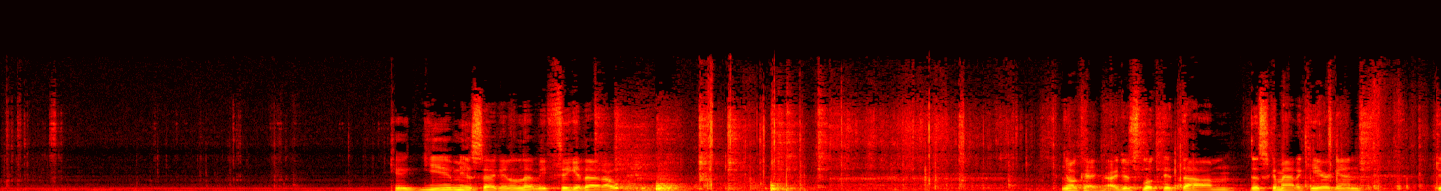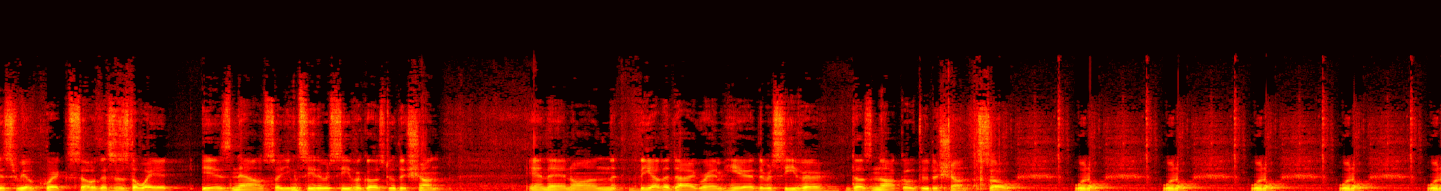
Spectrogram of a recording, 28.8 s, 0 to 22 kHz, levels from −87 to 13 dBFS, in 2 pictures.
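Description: At 25.31 s the audio locks into a broken-record loop. A 0.88 s fragment repeats exactly, back to back, four times, through to the end. Playback likely stalled and kept resending its last fragment. Whatever should have played there is lost.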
